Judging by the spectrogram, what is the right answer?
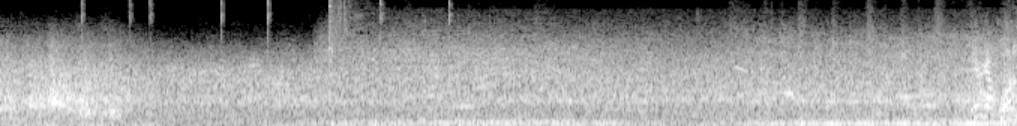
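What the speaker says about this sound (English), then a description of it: "The crowd getting into it as we come up on a big third down." A football stadium crowd roars steadily through the fourth quarter of a Browns game ahead of a big third down, a dense, continuous swell of cheering that rises near the end, with an announcer talking over it.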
